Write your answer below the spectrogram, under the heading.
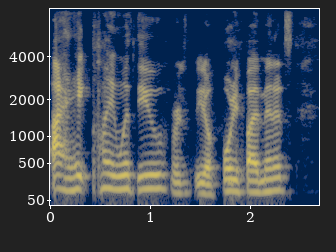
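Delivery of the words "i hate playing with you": put-on scream, pitched higher. Retelling buddies in Call of Duty Warzone screaming at each other: imitating someone screaming. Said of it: "just screaming at each other".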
